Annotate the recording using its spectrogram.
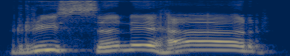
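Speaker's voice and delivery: high, loud, slow panicked cry; the guard yelling hysterically that the Russians have landed. Retold or imitated. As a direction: shriek the alarm as the terrified guard. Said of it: "skrek hysteriskt på svenska".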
